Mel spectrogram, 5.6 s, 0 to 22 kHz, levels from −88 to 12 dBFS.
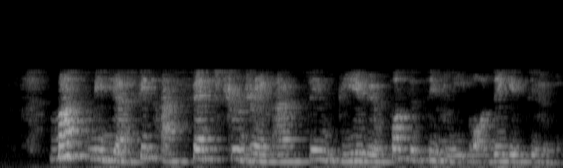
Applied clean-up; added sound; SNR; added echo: none; none; none; reverberation time 0.3 s.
